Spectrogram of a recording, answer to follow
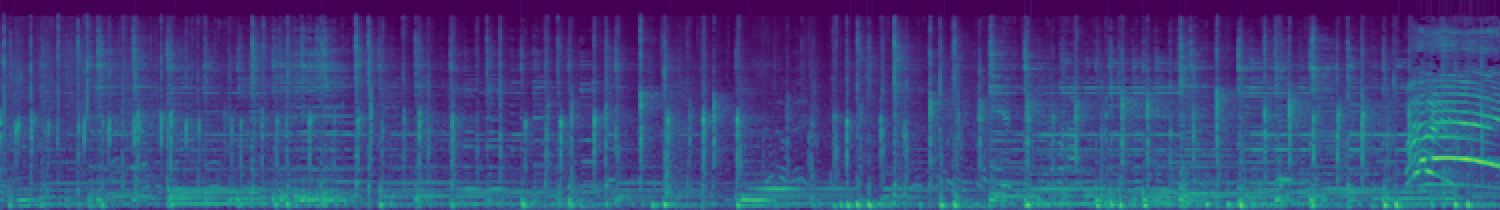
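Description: Flamenco guitar playing a soleá, strummed and plucked chords with many sharp percussive taps over them throughout.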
